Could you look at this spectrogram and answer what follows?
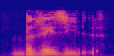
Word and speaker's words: Brésil: Okay, you will pronounce the final L here, and then remember, accent aigu goes like E. Brésil.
